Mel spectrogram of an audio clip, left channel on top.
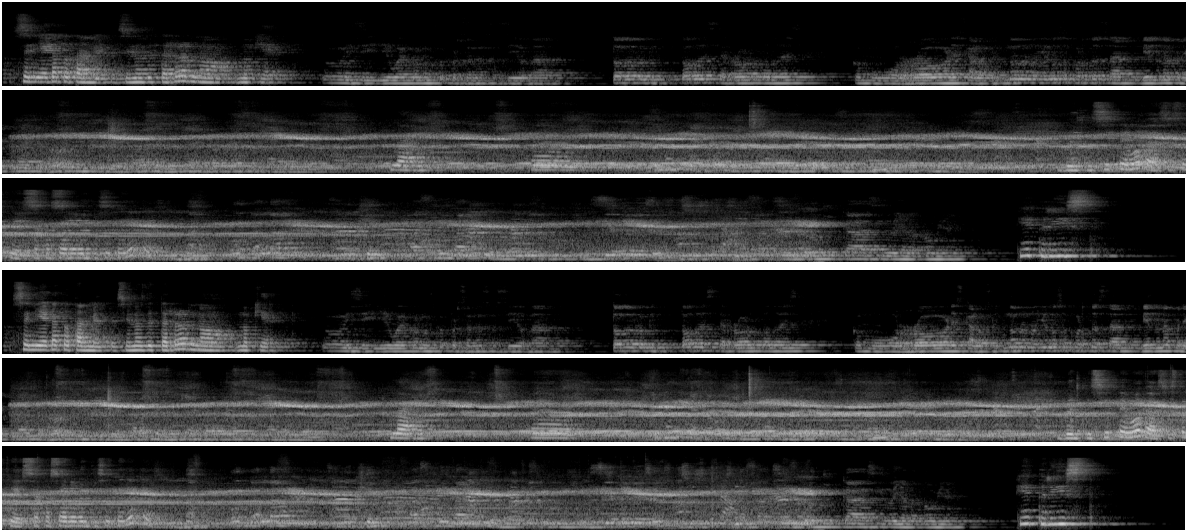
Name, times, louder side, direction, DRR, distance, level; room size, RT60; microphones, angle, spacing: voice 1, 0.1-2.8 15.7-16.1 17.1-17.6 20.5-20.8 22.4-25.3 31.0-31.1 33.8-34.6, right 3 dB, 60° right, 1 dB, 0.8 m, -25 dB
voice 2, 3.2-5.5 6.1-8.0 8.5-15.1 17.1-21.5 25.4-26.6 27.0-33.2, equal, 30° right, -2 dB, 2.6 m, -33 dB
sound 1, 11.9-31.8, right 3 dB, 85° right, 1.6 m, -26 dB
9.6 x 8.7 x 4.8 m, 1.2 s
head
